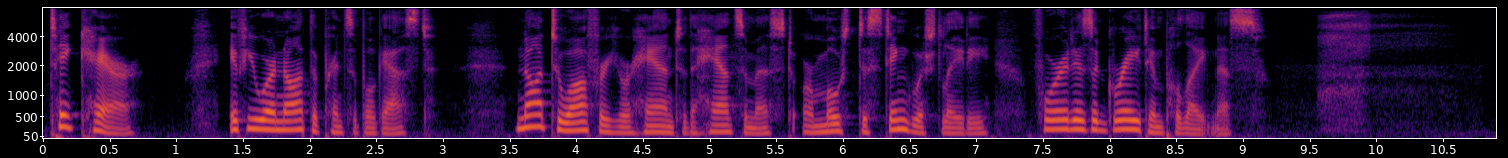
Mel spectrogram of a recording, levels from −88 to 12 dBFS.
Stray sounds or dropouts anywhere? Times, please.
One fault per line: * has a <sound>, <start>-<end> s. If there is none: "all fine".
* has a sigh, 9.5-10.6 s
